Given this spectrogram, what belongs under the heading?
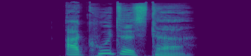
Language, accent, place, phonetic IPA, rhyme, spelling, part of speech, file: German, Germany, Berlin, [aˈkuːtəstɐ], -uːtəstɐ, akutester, adjective, De-akutester.ogg
- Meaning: inflection of akut: 1. strong/mixed nominative masculine singular superlative degree 2. strong genitive/dative feminine singular superlative degree 3. strong genitive plural superlative degree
